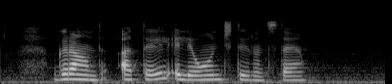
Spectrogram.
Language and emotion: Russian, neutral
